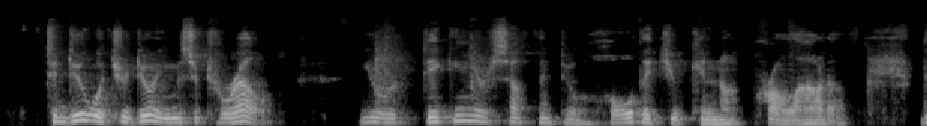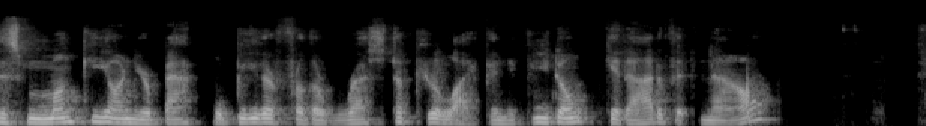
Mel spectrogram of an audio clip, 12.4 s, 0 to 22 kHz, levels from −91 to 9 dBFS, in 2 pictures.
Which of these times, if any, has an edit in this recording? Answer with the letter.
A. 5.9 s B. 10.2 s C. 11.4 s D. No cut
D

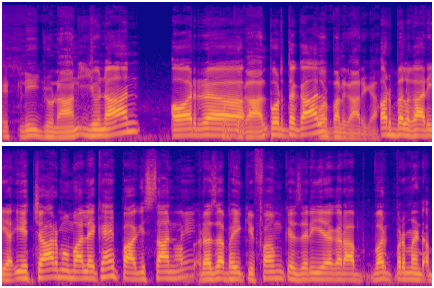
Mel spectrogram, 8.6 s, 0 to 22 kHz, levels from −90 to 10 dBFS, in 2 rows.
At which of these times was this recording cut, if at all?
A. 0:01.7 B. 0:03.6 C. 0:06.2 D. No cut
C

